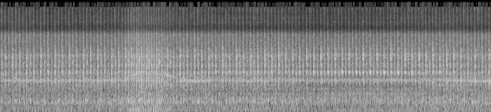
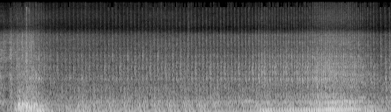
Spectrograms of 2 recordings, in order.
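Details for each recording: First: Land Rover Defender at idle, just fired up after fitting a replacement alternator with a rewired field wire (the previous one's rear bearing failed); battery charged about an hour. Alternator light is off and it runs true, but a faint high whine rides over the engine clatter from the belt-driven accessories; cause not yet pinned down. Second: Land Rover Defender after an alternator replacement with a rewired field wire, battery only partly charged; engine catches and settles into a steady, even low idle with no misses or knocks, slight whine noted: normal idle.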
